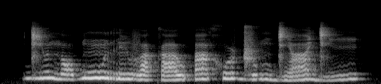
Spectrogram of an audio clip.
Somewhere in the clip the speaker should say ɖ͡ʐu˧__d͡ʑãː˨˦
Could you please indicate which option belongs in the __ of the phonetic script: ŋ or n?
ŋ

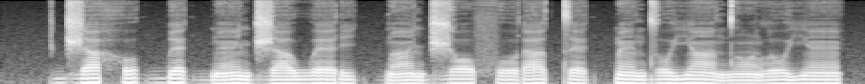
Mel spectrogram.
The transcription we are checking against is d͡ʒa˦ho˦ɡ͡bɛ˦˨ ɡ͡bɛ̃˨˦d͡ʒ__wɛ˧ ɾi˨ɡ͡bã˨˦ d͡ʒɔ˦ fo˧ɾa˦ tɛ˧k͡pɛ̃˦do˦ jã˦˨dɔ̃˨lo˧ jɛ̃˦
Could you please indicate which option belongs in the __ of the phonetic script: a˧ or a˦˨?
a˧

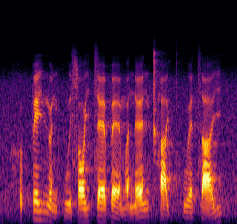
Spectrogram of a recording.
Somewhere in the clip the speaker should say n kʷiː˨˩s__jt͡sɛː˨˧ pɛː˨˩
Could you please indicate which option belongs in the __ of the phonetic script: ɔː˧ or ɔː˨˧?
ɔː˨˧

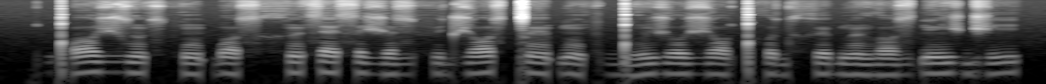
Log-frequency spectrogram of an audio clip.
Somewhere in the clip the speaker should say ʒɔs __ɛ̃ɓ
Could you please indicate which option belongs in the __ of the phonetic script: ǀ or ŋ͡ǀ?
ǀ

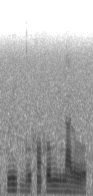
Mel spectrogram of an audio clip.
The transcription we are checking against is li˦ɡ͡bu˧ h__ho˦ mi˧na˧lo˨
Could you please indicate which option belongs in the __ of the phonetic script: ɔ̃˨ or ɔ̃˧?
ɔ̃˧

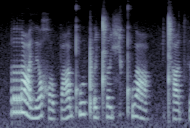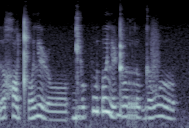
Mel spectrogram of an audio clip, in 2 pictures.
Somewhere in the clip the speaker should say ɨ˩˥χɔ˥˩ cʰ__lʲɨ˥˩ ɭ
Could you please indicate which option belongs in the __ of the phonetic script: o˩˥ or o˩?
o˩˥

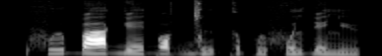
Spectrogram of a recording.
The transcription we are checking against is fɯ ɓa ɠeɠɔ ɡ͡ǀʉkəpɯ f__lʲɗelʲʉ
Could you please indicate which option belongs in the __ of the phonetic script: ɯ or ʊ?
ʊ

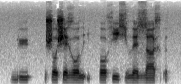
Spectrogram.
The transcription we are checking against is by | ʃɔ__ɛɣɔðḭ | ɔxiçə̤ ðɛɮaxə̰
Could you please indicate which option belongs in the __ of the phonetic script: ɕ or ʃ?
ʃ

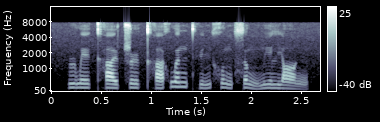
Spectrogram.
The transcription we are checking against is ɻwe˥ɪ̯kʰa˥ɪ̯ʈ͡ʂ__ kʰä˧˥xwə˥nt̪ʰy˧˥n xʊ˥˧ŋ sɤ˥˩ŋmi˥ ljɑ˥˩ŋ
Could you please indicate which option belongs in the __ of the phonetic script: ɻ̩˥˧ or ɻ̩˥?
ɻ̩˥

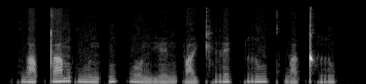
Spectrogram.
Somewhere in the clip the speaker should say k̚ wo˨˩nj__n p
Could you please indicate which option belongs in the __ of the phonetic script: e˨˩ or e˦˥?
e˨˩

